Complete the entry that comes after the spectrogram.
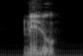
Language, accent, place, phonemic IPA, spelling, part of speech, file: French, France, Lyon, /me.lo/, mélo, noun / adjective, LL-Q150 (fra)-mélo.wav
- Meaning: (noun) clipping of mélodrame (“melodrama”); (adjective) clipping of mélodramatique (“melodramatic”)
